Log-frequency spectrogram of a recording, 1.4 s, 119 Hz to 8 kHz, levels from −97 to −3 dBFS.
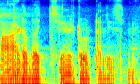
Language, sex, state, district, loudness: Hindi, male, Chhattisgarh, Jashpur, -21 LUFS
